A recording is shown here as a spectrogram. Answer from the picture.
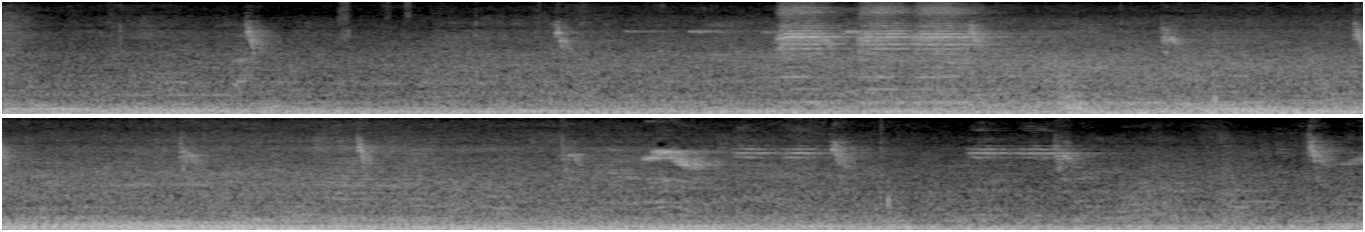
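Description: Outdoor ambience: small birds chirping now and then, with a busier burst of chirps about four seconds in, over a steady low rumble.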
